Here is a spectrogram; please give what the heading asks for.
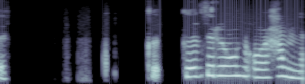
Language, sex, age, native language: Icelandic, female, 9, Icelandic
